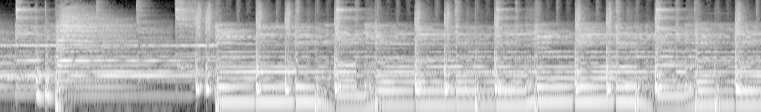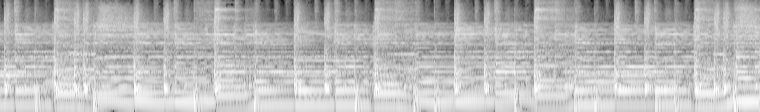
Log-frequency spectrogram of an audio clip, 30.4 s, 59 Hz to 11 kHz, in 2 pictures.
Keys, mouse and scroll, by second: 3.9 g, 6.8 g, 8.1 g, 11.3 ctrl+z, 11.9 ctrl+z, 14.1 g, 19.7-20.8 middle drag, 25.7-27.4 middle drag, 27.4 right click, 28.3 g.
